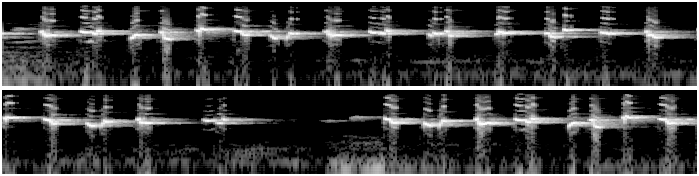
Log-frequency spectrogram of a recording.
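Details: Long, rapid yellow-vented bulbul song played to coax other bulbuls to respond: fast chain of clicky whistled notes, several per second, a short break midway before the run resumes.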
